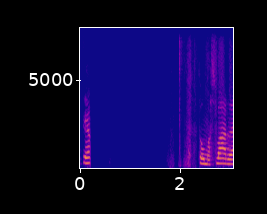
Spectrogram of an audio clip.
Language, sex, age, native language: Icelandic, female, 8, Icelandic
